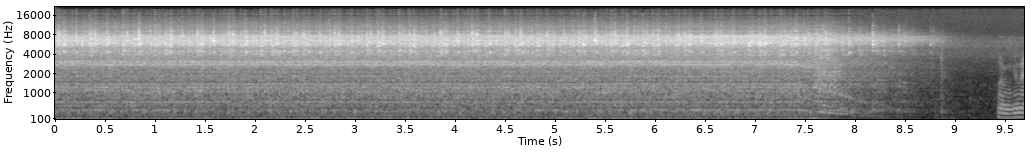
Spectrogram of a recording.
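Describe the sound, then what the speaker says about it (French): An electric mixer whips egg whites without sugar for a chocolate Yule log, running in a loud, steady whirring drone up close that winds down and stops near the end, followed by a brief clatter. "je dois fouetter les blancs d'œufs premièrement sans le sucre"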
